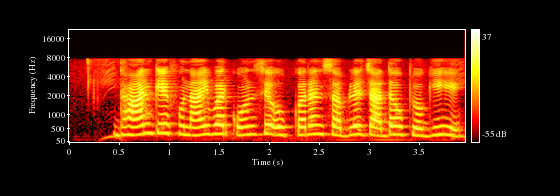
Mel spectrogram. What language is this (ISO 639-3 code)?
hne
